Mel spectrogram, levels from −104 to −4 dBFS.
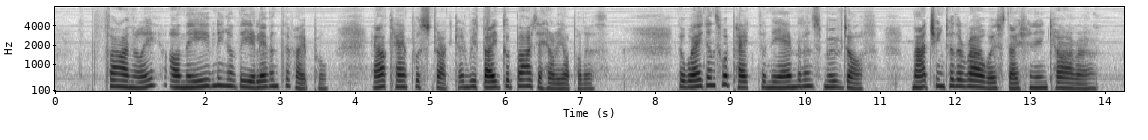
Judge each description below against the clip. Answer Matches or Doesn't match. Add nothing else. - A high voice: Matches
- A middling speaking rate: Matches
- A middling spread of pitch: Matches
